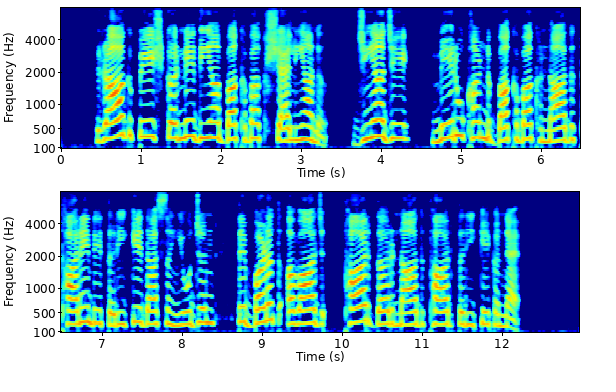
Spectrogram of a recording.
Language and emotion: Dogri, neutral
